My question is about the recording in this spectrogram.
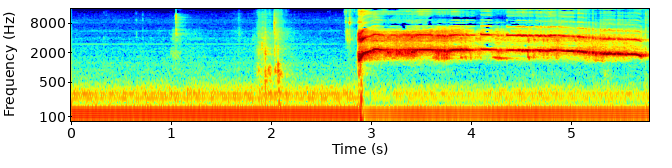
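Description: A low steady hum, then about three seconds in a shrill, high-pitched whistling tone starts suddenly, holds for nearly three seconds while sagging slightly in pitch, and stops.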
